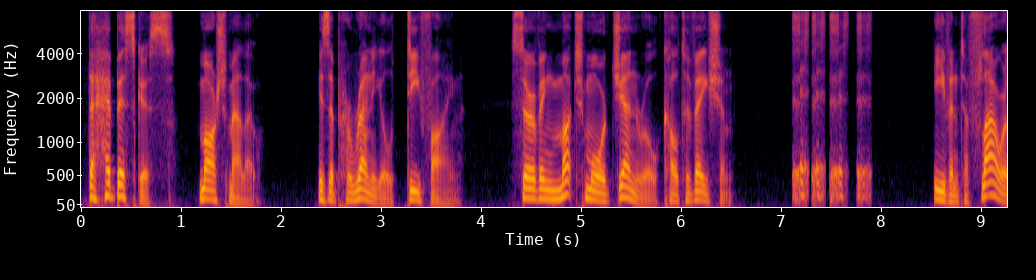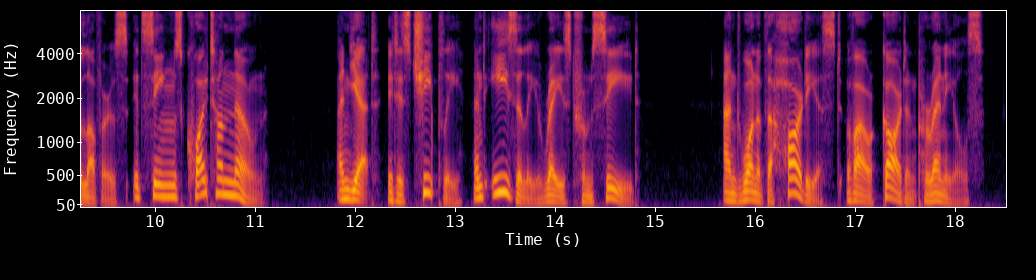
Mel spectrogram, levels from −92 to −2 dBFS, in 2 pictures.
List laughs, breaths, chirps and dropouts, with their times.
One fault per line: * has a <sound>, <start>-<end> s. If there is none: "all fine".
* has a laugh, 7.1-7.9 s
